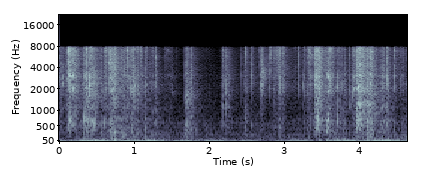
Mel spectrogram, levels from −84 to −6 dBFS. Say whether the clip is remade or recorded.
remade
